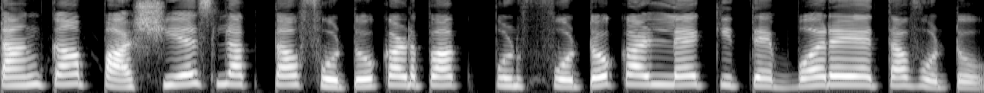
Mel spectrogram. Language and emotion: Goan Konkani, neutral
